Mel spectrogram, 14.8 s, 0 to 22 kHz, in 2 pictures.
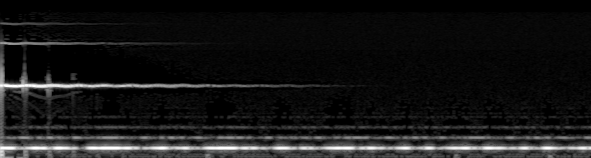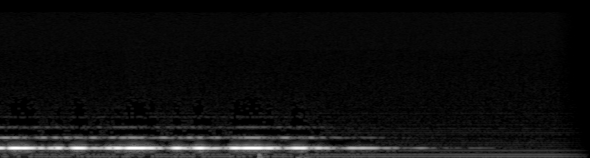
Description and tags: This is a sample from my Q Rack hardware synth. It is part of the "Q multi 011: PadBell" sample pack. The sound is on the key in the name of the file. A soft pad with an initial bell sound to start with.
waldorf, synth, electronic, bellpad, pad, bell, multi-sample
